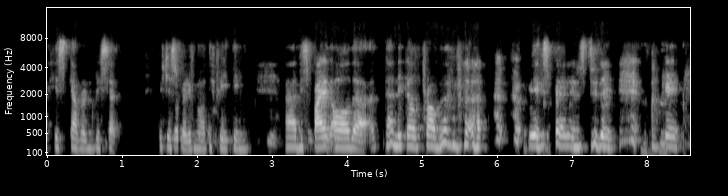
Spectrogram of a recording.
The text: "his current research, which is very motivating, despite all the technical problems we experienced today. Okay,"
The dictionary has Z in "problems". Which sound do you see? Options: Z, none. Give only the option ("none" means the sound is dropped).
none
